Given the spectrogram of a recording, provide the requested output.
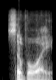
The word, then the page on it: savoy: American English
